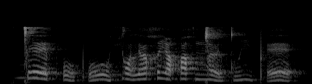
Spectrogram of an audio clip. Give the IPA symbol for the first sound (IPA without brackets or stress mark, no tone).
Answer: ɡ͡ǀ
